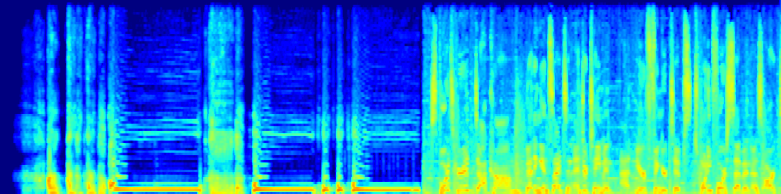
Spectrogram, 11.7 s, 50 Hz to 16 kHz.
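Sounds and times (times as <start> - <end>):
speech: 0.7 - 2.0, 3.0 - 3.9, 6.6 - 11.7
man imitating a red wolf howl: 1.6 - 3.1, 3.8 - 6.3.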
